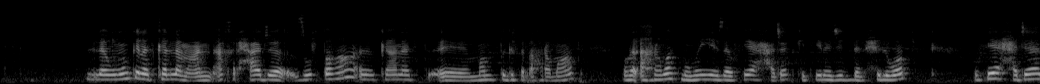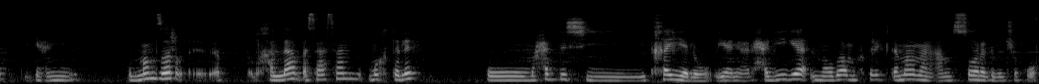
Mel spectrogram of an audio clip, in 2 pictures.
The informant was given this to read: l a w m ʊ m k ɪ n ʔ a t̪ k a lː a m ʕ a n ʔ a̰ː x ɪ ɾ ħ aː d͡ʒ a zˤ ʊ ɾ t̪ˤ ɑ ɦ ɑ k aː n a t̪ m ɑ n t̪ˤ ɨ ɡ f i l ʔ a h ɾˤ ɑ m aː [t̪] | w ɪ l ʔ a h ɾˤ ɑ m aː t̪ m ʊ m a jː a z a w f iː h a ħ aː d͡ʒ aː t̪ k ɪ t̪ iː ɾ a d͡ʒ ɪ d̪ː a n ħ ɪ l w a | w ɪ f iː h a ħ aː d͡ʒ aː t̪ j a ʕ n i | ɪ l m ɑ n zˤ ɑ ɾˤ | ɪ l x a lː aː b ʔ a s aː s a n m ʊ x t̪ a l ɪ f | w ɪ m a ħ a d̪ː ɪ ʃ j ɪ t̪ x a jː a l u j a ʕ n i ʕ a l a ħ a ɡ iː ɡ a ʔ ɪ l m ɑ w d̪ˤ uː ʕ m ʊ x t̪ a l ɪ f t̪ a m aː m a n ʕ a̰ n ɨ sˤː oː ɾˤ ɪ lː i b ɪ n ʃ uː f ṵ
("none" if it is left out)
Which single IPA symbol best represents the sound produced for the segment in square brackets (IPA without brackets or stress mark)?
t̪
